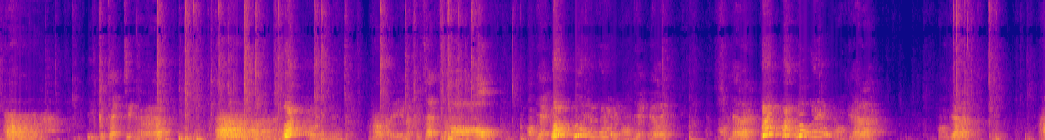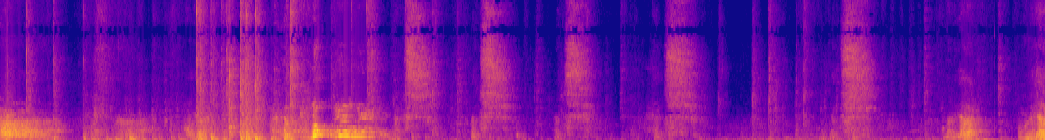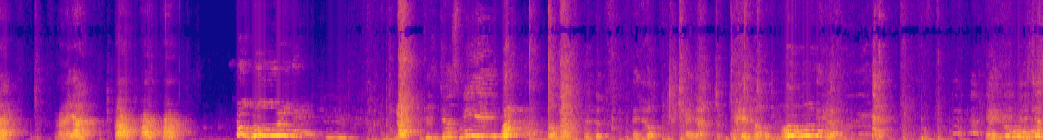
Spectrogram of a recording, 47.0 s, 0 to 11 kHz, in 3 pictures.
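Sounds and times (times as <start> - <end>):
huskies barking and whining: 3.1 - 5.4, 19.8 - 21.6, 37.2 - 38.2, 38.9 - 39.6.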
